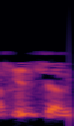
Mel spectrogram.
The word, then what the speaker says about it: Affuso: And Rob Affuso, right? I'm pronouncing that right. Right. Affuso, yes.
